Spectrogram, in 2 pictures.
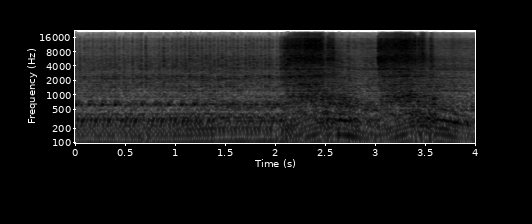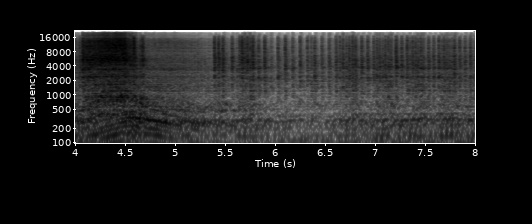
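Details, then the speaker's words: Isuzu 350 newly turbocharged, no exhaust fitted yet: loud unmuffled revs sag and stumble, then a lumpy idle. It floods on revving because vacuum opens the dump valve, sucking false air so the airflow meter reads incorrectly on an unsealed system. "And so what happens there, why it floods when you rev it, is it opens the dump valve, and it sucks false air there because the vacuum opens the dump valve, and then the airflow meter reads incorrectly because it's getting air from here and not on a sealed system."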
